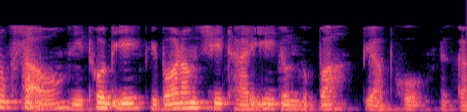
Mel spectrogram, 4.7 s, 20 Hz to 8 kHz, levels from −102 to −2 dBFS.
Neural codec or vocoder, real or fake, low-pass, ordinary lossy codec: none; real; 7.2 kHz; AAC, 16 kbps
